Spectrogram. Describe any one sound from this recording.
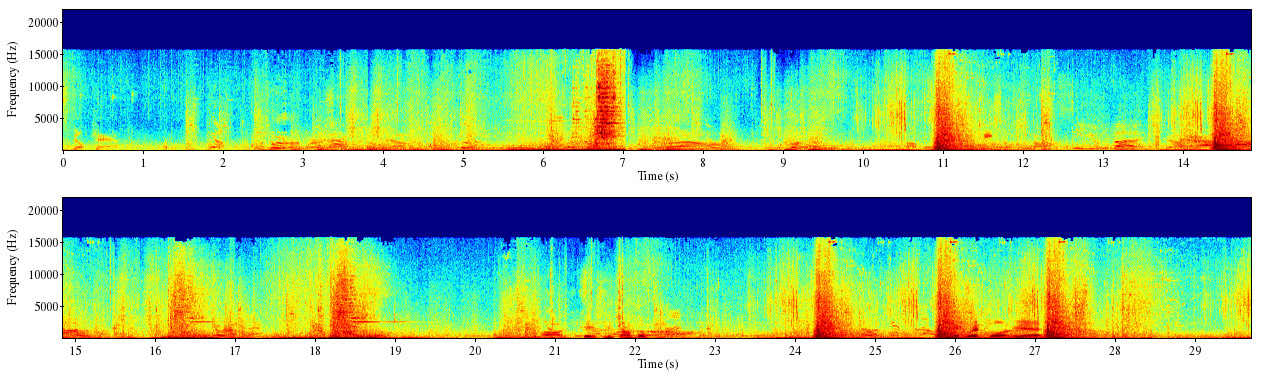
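Magic spells crackle and burst in sharp blasts.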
